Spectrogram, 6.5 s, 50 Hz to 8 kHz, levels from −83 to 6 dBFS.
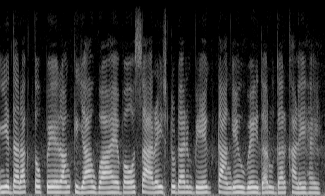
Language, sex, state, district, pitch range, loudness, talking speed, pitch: Hindi, female, Haryana, Jhajjar, 205-220 Hz, -14 LUFS, 145 wpm, 215 Hz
